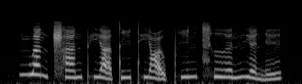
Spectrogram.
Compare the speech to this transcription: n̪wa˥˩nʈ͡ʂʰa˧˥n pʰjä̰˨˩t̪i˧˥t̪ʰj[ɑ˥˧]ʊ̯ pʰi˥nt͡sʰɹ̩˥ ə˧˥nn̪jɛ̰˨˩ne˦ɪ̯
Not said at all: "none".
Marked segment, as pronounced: ɑ̰˨˩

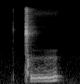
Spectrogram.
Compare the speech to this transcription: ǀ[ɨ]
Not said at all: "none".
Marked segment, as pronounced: ɨ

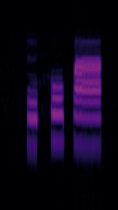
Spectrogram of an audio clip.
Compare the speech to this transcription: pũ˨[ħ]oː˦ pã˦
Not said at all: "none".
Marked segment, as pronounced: h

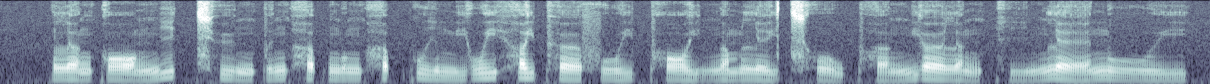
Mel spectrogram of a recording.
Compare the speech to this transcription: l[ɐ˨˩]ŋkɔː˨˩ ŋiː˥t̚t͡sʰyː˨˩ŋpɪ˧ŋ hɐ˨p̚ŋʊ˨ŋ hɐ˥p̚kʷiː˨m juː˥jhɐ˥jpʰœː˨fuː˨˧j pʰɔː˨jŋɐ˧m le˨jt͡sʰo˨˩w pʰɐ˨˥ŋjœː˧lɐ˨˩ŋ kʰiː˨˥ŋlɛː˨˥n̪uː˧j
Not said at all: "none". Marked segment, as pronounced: ɐ˨˩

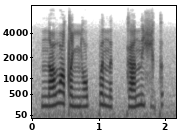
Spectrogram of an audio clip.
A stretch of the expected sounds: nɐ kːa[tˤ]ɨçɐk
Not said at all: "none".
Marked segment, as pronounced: n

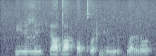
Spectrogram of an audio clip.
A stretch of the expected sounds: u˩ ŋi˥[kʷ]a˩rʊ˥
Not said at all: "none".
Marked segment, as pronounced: kʷ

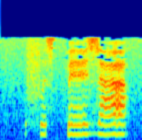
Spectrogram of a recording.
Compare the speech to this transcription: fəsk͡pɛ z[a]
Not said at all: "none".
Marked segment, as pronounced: a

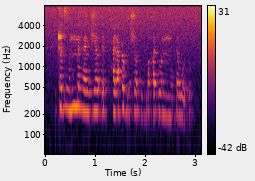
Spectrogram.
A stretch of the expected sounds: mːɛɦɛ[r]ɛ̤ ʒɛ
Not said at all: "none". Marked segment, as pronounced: l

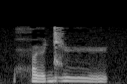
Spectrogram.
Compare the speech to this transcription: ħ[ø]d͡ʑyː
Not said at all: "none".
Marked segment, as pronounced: ø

